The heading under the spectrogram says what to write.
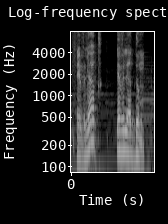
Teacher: перед гласным звук Т меняется на парный согласный д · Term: озвончение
